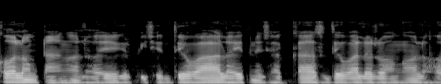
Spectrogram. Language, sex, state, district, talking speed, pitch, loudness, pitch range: Bajjika, male, Bihar, Vaishali, 150 wpm, 95 Hz, -20 LUFS, 90-95 Hz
